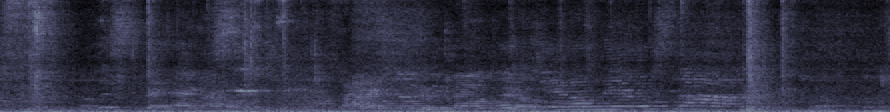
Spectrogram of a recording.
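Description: Indistinct voices talking over a steady low hum, with a short click near the end.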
